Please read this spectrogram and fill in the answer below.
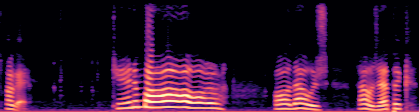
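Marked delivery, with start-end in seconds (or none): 1.4-2.8 high, drawn-out yell; cannonball yell. Pretend. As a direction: shout it out as you jump. Jumping into water in game.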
